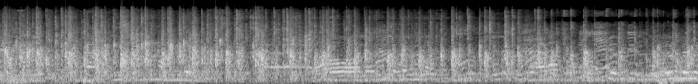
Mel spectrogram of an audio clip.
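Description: A crowd claps rhythmically close by.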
